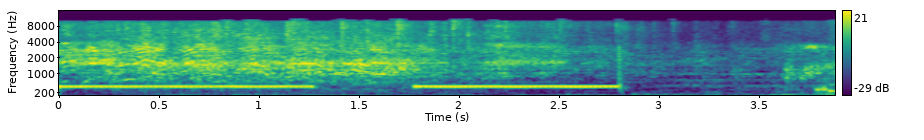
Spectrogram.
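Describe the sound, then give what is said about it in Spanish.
A telephone call being dialed by an agent: two long, steady low-pitched tones with a short gap between them, sounding loudly over a constant rushing background hiss, followed by a click. “Márcale, por favor.”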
